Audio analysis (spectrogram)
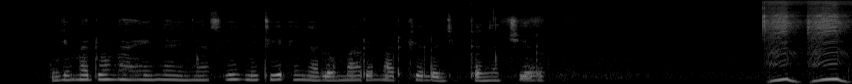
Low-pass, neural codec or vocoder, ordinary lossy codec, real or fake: none; vocoder, 44.1 kHz, 128 mel bands, Pupu-Vocoder; none; fake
